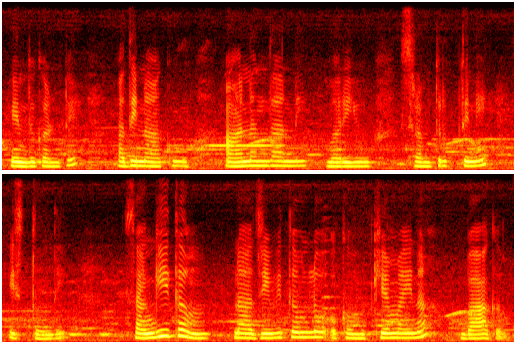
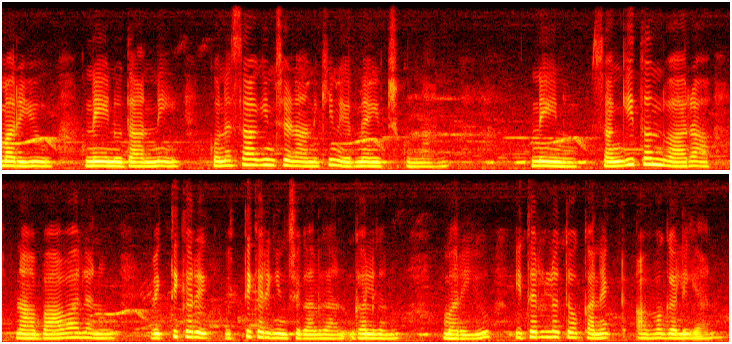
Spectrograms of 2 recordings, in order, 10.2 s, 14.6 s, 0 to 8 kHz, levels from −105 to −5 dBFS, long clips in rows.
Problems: continuous background conversations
